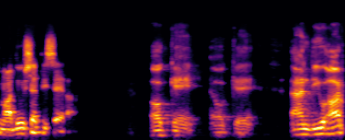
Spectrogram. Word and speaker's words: Madusha: pronounce your name uh it's pronounced as madusa okay okay and you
